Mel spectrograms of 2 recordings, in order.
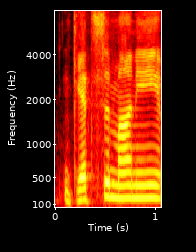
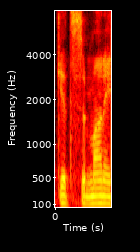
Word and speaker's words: Gethsemane: I mean I think I say getsemane because it's kind of like the Biblical term but get some money I think it's probably the proper way to say it uh how did the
